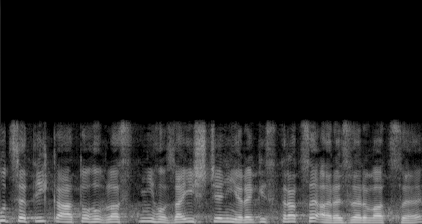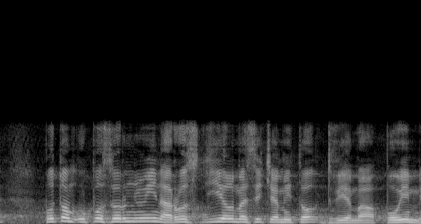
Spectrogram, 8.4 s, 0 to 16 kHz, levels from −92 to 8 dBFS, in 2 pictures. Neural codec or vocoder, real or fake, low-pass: codec, 16 kHz, 4 kbps, FunCodec, trained on Chinese and English, 50 frames a second; fake; 7.2 kHz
